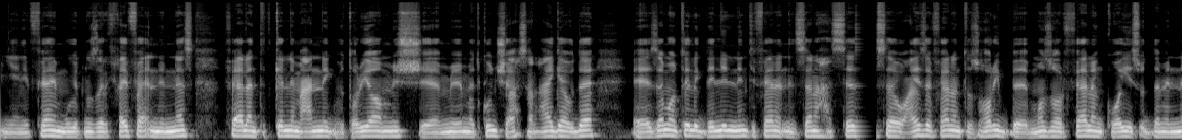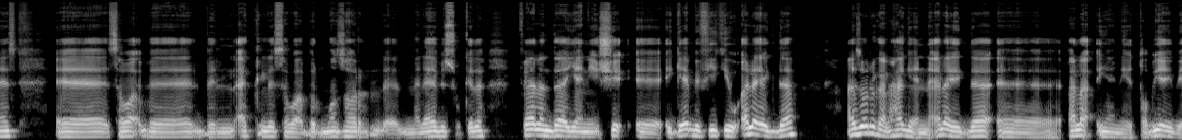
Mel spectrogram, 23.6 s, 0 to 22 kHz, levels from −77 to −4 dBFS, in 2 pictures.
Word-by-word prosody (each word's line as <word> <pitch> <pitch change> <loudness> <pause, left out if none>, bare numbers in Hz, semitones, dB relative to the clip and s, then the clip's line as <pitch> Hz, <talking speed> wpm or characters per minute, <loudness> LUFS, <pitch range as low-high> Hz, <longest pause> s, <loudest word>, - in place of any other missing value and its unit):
يعني 110 0 -4
فاهم 140 -2 +2
وجهة 120 0 +1
نظرِك، 120 0 -1
خايفة 135 0 0
إن 125 -2 +3
الناس 135 +4 +3 0.3
فعلًا 140 -2 +1
تتكلم 140 -2 +1
عنِّك 130 +2 +2
بطريقة 130 +3 0
مش 130 +1 0
م 110 +1 -1 0.2
ما 120 - +1
تكونش 140 0 -1
أحسن 120 -1 -4
حاجة، 130 +1 +1
وده 140 +4 +1 0.4
آآ 115 +1 0
زي 140 +4 +1
ما 150 - +3
قُلت 140 +1 -1
لِك، 140 -2 +3
دليل 130 +3 +2
إن 135 - +4
أنتِ 140 -1 +1
فعلًا 140 +1 -1
إنسانة 130 +2 -1
حسّاسة 135 +1 -2
وعايزة 135 +5 -1
فعلًا 135 0 0
تظهري 130 +4 -1
بمظهر 120 +2 -1
فعلًا 135 0 0
كويس 120 +1 -1
قدّام 120 +1 -1
الناس، 130 +3 +1 0.4
آآ 120 0 +1
سواء 125 +1 -1
ب 140 - -3 0.6
بالأكل، 125 +2 -1
سواء 120 -2 -1
بالمظهر، 125 +1 0
ال 120 - -5
الملابس 125 +4 -1
وكده، 130 +2 -1 0.3
فعلًا 155 0 +3
ده 140 0 +4
يعني 120 -2 +2
شيء 150 -2 +2
إيجابي 130 +6 0
فيكِ، 140 +1 0
وقلقِك 160 -1 +3
ده 165 +6 -1 0.4
عايز 165 +4 +3
أقول 205 0 +4
لِك - - +1
على 125 - 0
حاجة، 145 -4 +1
إن 105 -1 -1
قلَقِك 145 -6 +2
ده 135 +1 +1
آآ 110 -3 -4
قلَق 145 +1 +2
يعني 110 -5 -2
طبيعي، 140 +3 +1
بي 105 - -3
130 Hz, 170 wpm, -20 LUFS, 120-140 Hz, 0.6 s, إن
